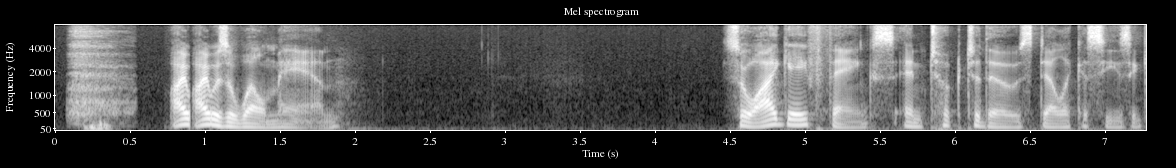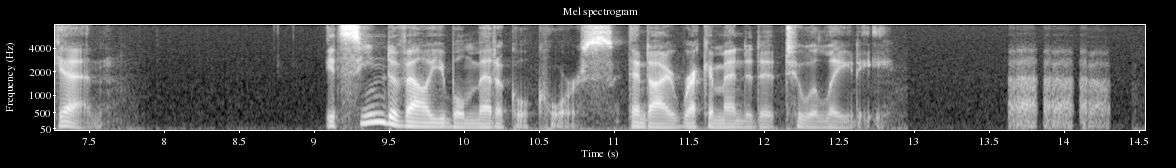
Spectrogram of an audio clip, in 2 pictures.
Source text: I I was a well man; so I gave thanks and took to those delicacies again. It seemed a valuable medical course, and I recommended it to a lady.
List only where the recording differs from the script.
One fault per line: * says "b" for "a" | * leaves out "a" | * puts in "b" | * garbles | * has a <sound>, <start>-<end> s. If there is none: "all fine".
* has a sigh, 0.1-0.6 s
* has a laugh, 13.6-14.3 s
